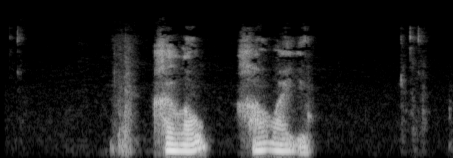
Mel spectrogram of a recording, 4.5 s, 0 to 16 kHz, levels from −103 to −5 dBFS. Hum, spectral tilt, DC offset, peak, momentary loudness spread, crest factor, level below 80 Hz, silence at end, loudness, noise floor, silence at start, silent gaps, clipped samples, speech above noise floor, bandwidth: none; -7 dB/octave; under 0.1%; -6 dBFS; 22 LU; 22 dB; -54 dBFS; 1.4 s; -25 LUFS; -84 dBFS; 1.2 s; none; under 0.1%; 61 dB; 7.8 kHz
